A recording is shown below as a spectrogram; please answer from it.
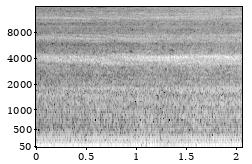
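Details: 1996-99 Honda Civic EK turbo at smooth, even idle after alternator replacement, with a faint constant whir over it; it doesn't shut off, so it is charging and idling normally.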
